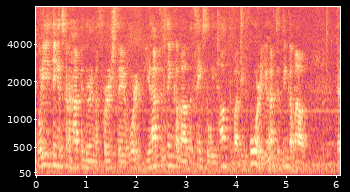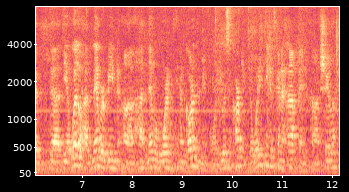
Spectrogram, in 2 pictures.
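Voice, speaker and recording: A man's voice: medium pitch, quick pace, recorded from a distance. A man teaching young pupils, reading a storybook aloud expressively and asking questions in an encouraging, emphatic way. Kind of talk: interactive read-aloud, storytelling and questioning children. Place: indoor classroom. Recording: roomy, noisy classroom, recorded from afar.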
